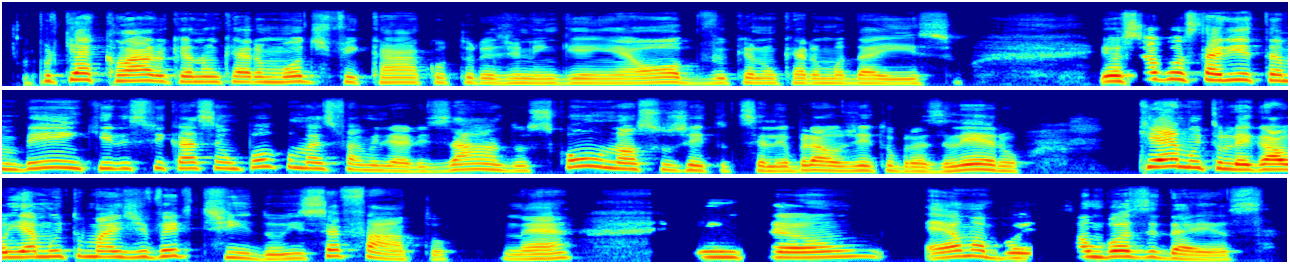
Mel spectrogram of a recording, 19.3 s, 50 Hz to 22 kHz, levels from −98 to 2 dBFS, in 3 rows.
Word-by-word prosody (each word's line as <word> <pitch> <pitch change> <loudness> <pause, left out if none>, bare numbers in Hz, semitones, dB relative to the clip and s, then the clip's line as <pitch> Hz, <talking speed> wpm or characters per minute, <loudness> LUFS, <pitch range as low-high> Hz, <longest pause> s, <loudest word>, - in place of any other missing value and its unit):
porque 235 +5 -1
é 290 - +6
claro 245 -2 +3
que 215 - -1
eu - - +1
não 205 0 -1
quero 205 0 0
modificar 200 -2 -3
a - - -8
cultura 180 -2 -8
de 160 +2 -8
ninguém, 165 0 -6
é 160 - -5
óbvio 170 -3 -3
que 170 - -9
eu - - -1
não 170 - -6
quero 165 0 -6
mudar 160 -1 -4
isso. 155 +4 -8 0.7
Eu 230 0 +6
só 265 +7 0
gostaria 285 -2 +4
também 255 +3 0
que 260 +2 -6
eles 250 0 -6
ficassem 260 0 -2
um 250 - -2
pouco 320 +5 -3
mais 255 -4 -2
familiarizados 190 - -4
com 345 +3 +2
o - - +1
nosso 235 -4 0
jeito 185 -3 -4
de - - -22
celebrar, 180 +3 0
o 175 - -1
jeito 180 +1 -3
brasileiro, 165 +4 +1 0.6
que 320 - 0
é 330 +1 +10
muito 290 -4 +1
legal 220 -1 +6
e 235 - +4
é 240 - +3
muito 255 +1 -2
mais 240 -1 +2
divertido, 225 -8 -2
isso 185 +7 -3
é 275 - +3
fato, 175 - -4 0.3
né. 175 +4 -2 0.6
Então, 230 +2 +1 0.2
é 215 +5 +3
uma 265 +1 +2
boa 200 -3 0 0.2
são 240 -1 +2
boas 245 -1 +5
ideias. 155 -8 -2
215 Hz, 185 wpm, -24 LUFS, 175-245 Hz, 0.7 s, é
